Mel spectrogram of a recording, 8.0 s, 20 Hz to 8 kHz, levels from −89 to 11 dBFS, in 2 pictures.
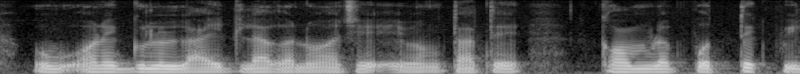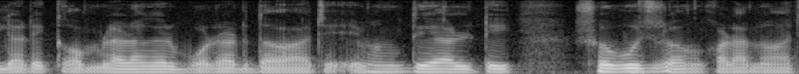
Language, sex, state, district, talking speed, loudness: Bengali, male, West Bengal, North 24 Parganas, 170 wpm, -15 LUFS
